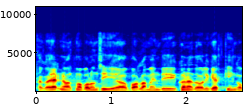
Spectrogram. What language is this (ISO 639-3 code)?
est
